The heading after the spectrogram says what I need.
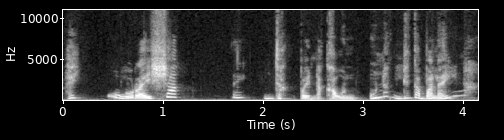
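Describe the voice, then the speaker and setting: A woman's voice: a little high, huge pitch swings, a little slow, husky, dry recording, full character voice. A woman with an Ilocano accent playing a polite young nursing student niece who cleans for work, in a radio drama. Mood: casual.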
